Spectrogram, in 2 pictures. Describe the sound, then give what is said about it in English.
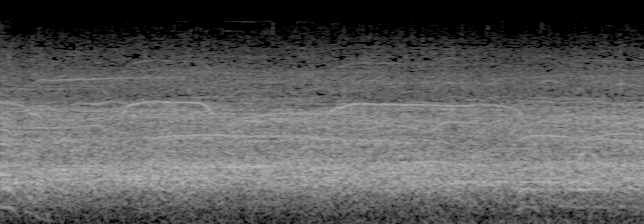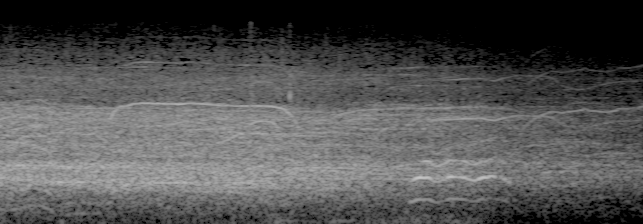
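A wrestling crowd at the Spectrum arena cheers and roars while standing in anticipation of a wrestler's final appearance, a dense, sustained wash of crowd noise with whistles and shouts. A voice talks over it before the noise eases slightly at the end. “Well, the crowd's underway. Boy, they're standing. They're excited.”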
